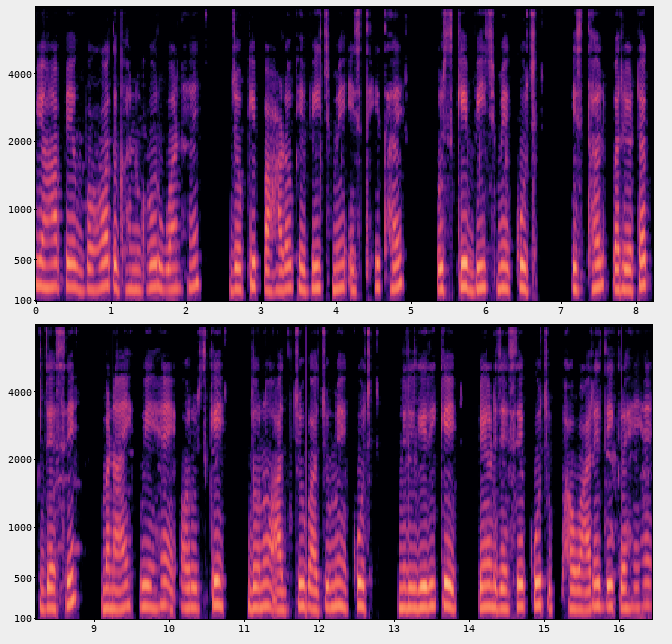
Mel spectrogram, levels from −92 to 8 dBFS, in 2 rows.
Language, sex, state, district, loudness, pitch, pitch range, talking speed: Hindi, female, Chhattisgarh, Balrampur, -21 LUFS, 215 Hz, 200-225 Hz, 140 wpm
